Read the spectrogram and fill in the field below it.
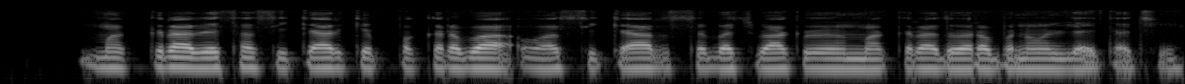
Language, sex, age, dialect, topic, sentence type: Maithili, male, 36-40, Southern/Standard, agriculture, statement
